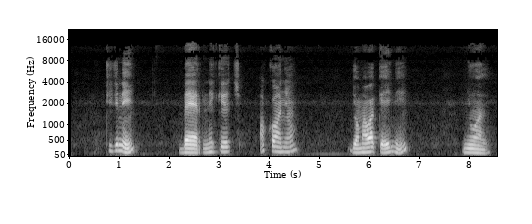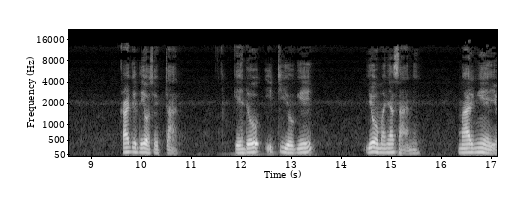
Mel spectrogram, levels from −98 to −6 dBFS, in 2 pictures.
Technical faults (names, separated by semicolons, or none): MP2 compression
